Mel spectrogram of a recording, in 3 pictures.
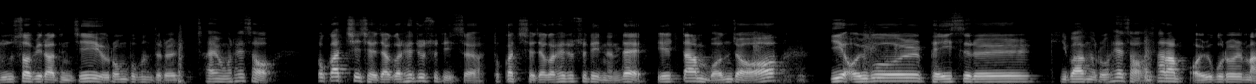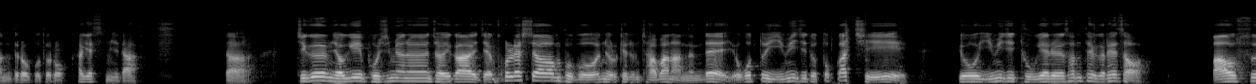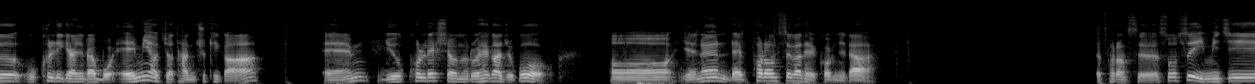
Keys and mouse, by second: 23.3 shift+click, 28.0 m, 34.7 e.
